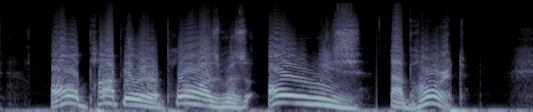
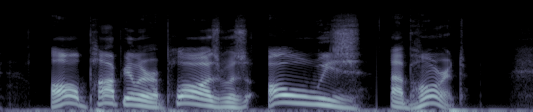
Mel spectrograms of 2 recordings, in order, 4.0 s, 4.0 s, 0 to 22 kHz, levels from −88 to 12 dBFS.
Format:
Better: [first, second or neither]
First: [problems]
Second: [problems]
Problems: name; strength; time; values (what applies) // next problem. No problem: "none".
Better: second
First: distortion; heavy; 8 dB below the speech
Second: none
